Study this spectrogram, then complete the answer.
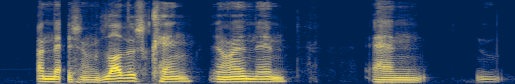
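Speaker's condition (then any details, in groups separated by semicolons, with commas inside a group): Gunshot injury to chin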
